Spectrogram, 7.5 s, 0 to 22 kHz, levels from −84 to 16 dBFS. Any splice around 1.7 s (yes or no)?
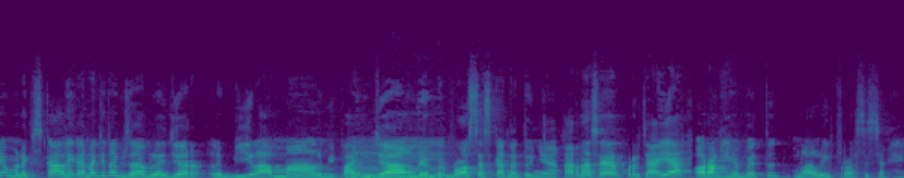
yes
